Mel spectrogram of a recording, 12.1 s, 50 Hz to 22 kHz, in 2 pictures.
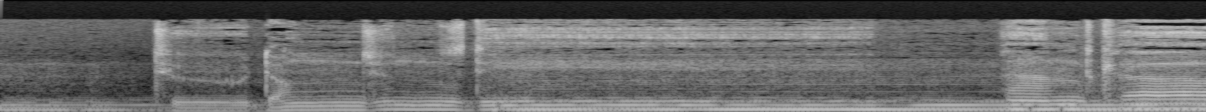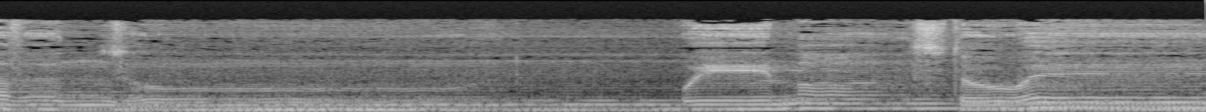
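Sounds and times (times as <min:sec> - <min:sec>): sung phrases: 0:00.0 - 0:12.0
men humming low drone: 0:02.5 - 0:12.0.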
